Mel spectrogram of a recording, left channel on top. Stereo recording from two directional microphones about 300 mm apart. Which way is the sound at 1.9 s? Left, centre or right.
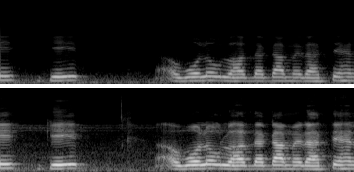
Centre.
